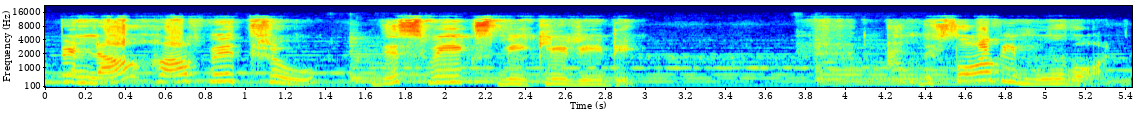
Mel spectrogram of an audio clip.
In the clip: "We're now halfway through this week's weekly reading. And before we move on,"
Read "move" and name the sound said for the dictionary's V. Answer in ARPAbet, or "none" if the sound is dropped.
V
